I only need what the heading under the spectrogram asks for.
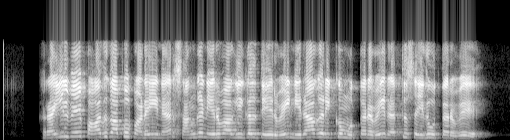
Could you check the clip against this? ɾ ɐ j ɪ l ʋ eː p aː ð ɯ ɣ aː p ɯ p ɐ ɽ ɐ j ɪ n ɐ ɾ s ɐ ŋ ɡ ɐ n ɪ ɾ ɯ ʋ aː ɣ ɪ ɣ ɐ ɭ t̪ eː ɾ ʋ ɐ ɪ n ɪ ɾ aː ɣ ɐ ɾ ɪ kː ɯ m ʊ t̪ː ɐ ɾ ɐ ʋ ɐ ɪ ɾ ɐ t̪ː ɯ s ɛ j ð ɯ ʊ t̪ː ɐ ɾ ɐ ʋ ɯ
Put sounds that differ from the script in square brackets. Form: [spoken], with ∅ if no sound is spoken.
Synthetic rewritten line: ɾ ɐ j ɪ l ʋ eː p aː ð ɯ ɣ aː p ɯ p ɐ ɽ ɐ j ɪ n ɐ ɾ s ɐ ŋ ɡ ɐ n ɪ ɾ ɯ ʋ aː ɣ ɪ ɣ ɐ ɭ t̪ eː ɾ ʋ ɐ ɪ n ɪ ɾ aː ɣ ɐ ɾ ɪ kː ɯ m ʊ t̪ː ɐ ɾ ɐ ʋ ɐ ɪ ɾ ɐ t̪ː ɯ s ɛ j ð ɯ ʊ t̪ː ɐ ɾ ɐ ʋ ɯ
